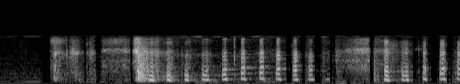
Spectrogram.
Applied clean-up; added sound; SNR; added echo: none; none; none; none.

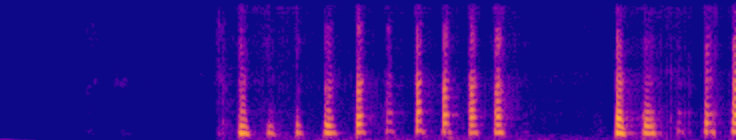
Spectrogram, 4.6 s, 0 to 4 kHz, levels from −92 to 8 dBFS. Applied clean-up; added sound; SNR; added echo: neural mask model DeepFilterNet 3.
